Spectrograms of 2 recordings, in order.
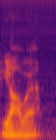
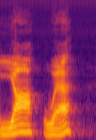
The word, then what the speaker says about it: Yahweh: Probably a better pronunciation of the Hebrew word would be Yahweh, two syllables.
